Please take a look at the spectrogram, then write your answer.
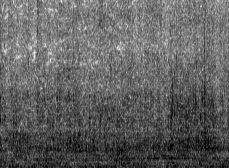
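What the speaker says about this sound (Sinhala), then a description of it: "ටබ් එකට වතුර පුරවන්න මෙතන." Water from a tap pours into a tub at a Bali site with a pool, making a steady, soft gushing fill with no talk over it.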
